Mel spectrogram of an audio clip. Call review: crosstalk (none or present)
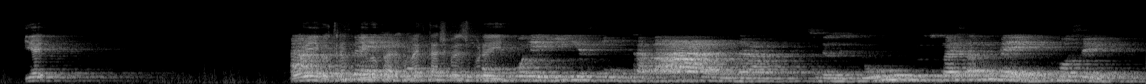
present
